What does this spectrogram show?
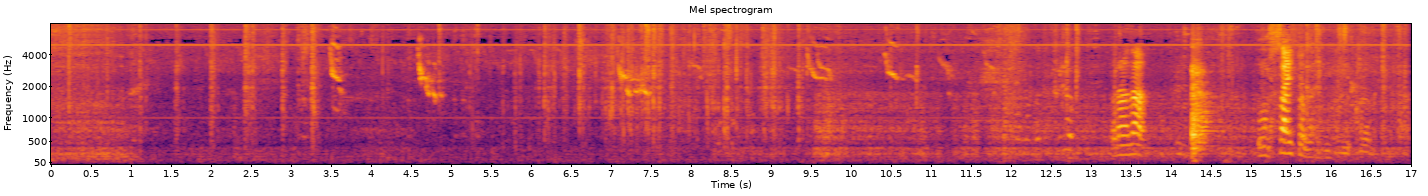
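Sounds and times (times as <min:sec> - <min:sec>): small bird chirping: 0:03.5 - 0:08.5, 0:09.1 - 0:12.7.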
